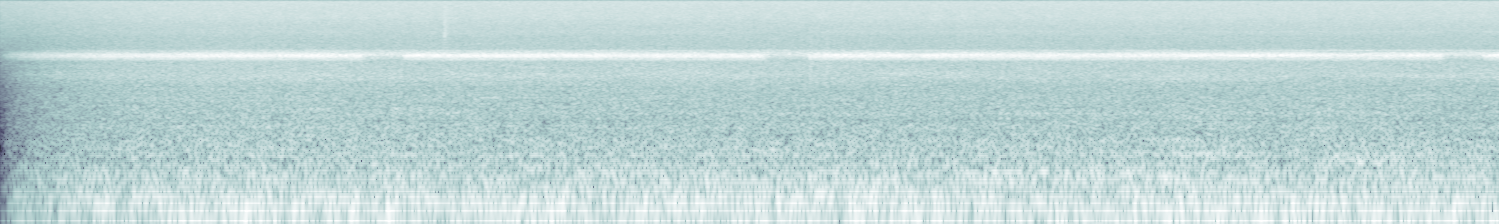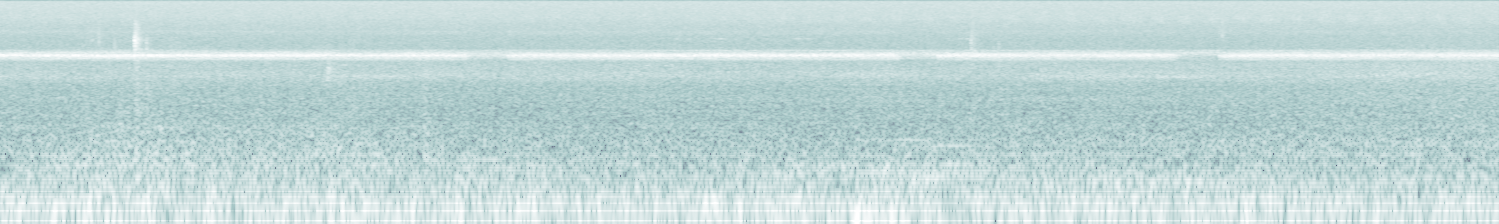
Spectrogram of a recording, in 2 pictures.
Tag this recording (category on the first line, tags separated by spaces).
Soundscapes > Nature
Crickets Field-recording Nature Night Peaceful Spring Wind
